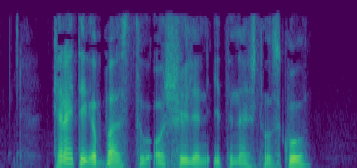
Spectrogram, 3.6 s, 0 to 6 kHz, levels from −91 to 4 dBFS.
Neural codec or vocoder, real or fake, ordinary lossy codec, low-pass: none; real; MP3, 32 kbps; 5.4 kHz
